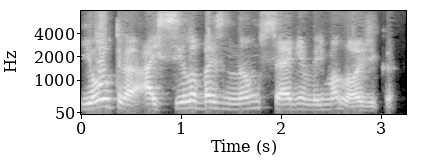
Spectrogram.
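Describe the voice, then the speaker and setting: A man from Brazil talks as a guest in an easygoing chat, laying out his points one step at a time. His voice sits a bit high for a man yet sounds mellow and soft-edged. The recording is dull and lo-fi. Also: moderate pace, husky. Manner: reflective, explains step by step. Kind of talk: casual conversation.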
